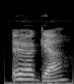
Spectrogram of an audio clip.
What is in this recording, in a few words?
swedish eye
